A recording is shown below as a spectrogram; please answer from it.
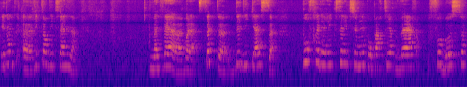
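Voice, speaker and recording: Chatty young woman with a high voice. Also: measured pace, darkish tone, far from the mic, slight background noise. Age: young adult. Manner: chatty, hesitant with many fillers. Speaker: book vlogger. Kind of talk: casual chat. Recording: echoey room, a bit off-mic.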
